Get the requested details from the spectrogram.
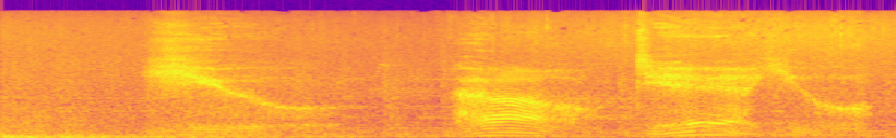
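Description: A huge beast roars with a deep, rumbling growl.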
